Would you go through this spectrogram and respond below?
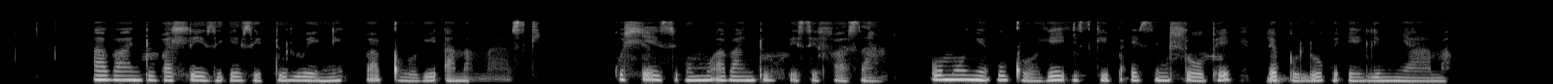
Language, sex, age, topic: North Ndebele, female, 18-24, health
